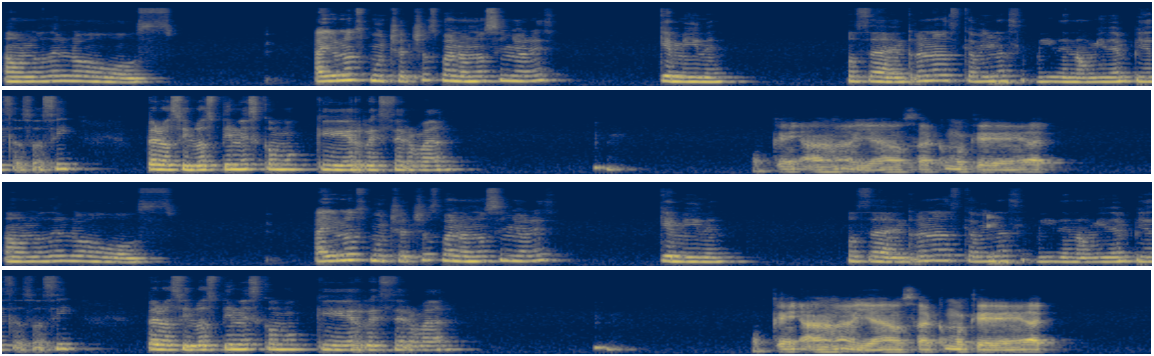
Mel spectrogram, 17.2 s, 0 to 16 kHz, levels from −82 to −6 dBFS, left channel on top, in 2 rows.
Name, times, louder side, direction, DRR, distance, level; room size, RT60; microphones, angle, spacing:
voice 1, 0.0-1.1 2.3-4.1 4.9-5.5 6.3-9.1 9.7-12.0 13.1-13.2, left 2 dB, 25° left, 0.3 m, -23 dB
voice 2, 14.4-16.4, right 5 dB, 60° right, 0.3 m, -24 dB
2.2 x 2.0 x 3.0 m
head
